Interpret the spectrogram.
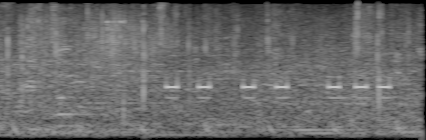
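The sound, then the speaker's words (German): A rapid series of short electronic keypad beeps, about seven evenly spaced tones, as a phone number is dialed on a mobile, with low background noise underneath. “Ich rufe dich jetzt an, dann hast du ja meine Nummer.”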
